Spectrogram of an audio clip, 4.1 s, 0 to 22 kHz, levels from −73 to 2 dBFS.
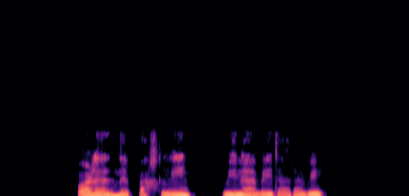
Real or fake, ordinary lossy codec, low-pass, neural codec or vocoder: real; Opus, 24 kbps; 7.2 kHz; none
